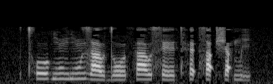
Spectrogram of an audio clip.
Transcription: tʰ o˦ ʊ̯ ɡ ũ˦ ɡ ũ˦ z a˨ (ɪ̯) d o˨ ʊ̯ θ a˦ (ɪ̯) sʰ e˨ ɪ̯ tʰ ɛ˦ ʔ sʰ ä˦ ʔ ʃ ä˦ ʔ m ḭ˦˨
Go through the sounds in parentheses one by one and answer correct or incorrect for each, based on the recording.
incorrect: ʊ̯, incorrect: ʊ̯

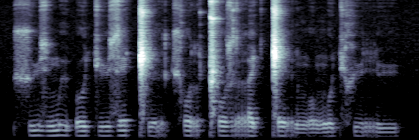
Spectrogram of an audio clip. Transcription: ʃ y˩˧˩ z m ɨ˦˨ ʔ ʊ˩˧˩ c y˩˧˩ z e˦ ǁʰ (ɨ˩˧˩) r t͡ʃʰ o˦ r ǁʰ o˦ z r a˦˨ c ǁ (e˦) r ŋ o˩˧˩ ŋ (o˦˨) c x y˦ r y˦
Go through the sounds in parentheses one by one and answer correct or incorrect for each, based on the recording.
correct, correct, correct

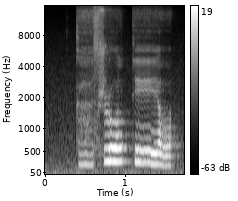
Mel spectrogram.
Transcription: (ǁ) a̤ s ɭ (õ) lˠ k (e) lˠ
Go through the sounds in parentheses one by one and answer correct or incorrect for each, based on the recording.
incorrect: k, incorrect: o, correct

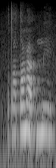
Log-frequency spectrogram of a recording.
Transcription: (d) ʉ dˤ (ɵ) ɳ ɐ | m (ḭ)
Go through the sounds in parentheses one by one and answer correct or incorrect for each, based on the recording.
incorrect: dˤ, correct, incorrect: i

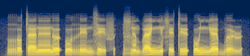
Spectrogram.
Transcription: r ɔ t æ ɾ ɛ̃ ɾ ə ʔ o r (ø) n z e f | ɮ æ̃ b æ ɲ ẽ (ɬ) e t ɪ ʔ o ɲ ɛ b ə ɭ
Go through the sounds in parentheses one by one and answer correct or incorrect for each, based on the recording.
incorrect: e, correct

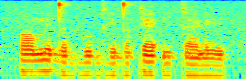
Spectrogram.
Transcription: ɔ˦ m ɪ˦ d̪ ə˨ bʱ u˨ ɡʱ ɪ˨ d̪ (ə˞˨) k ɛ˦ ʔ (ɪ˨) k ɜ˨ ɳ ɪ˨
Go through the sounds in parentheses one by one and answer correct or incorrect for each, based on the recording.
incorrect: ʌ˨, incorrect: i˨

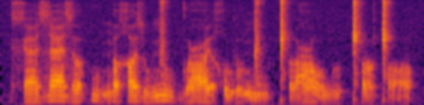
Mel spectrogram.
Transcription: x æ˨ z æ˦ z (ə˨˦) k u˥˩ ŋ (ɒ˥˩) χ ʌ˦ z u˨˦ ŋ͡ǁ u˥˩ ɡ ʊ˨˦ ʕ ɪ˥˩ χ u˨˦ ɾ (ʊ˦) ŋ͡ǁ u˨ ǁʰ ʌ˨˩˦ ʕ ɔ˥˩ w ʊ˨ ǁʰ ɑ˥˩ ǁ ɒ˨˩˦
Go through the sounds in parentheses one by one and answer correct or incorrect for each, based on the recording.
incorrect: ʌ˨˦, incorrect: ʌ˥˩, correct

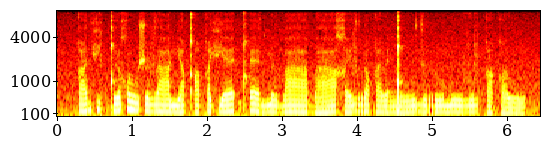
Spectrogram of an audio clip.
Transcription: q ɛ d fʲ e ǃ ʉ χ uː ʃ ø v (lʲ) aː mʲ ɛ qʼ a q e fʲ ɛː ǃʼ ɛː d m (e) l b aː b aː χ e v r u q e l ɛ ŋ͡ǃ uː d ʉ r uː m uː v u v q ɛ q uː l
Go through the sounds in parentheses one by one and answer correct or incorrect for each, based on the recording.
incorrect: l, incorrect: ø

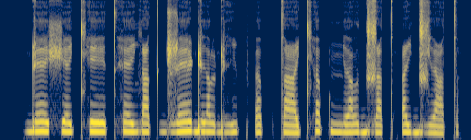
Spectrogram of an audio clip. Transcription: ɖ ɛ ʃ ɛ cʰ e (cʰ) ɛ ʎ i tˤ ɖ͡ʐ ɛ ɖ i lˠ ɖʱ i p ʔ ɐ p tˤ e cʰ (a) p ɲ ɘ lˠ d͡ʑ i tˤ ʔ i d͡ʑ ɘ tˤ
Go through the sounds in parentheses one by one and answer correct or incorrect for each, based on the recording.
incorrect: t̪ʰ, incorrect: ɐ

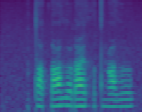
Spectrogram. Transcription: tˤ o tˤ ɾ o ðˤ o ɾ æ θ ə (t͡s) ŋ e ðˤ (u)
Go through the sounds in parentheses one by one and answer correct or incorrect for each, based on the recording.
incorrect: tˤ, correct

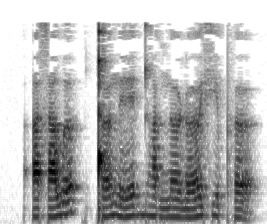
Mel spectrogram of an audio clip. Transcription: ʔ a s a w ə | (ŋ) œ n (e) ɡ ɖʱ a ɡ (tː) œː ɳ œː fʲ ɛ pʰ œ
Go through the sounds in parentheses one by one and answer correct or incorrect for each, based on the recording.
incorrect: ǃ, incorrect: eː, incorrect: n

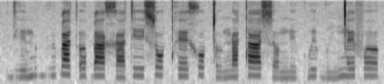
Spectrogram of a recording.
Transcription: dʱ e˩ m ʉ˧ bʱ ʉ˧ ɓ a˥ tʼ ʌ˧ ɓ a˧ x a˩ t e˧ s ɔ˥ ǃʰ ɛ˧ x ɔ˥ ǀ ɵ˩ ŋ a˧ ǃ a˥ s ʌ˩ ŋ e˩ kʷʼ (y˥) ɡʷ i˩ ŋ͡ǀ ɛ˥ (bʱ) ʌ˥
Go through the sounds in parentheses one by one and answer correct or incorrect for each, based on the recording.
incorrect: e˥, incorrect: f

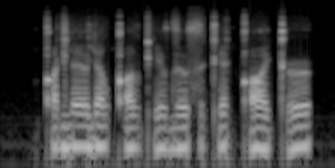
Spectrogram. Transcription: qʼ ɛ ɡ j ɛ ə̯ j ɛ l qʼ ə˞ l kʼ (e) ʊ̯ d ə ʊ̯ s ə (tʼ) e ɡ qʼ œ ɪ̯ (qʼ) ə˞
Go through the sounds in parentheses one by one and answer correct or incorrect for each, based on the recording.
correct, incorrect: kʼ, incorrect: kʼ

